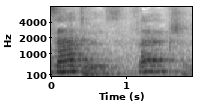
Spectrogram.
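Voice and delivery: "satisfaction" slow, down on -tis-, up on FAC; accent sticking out. Shown as a demonstration. Teacher explaining the syllable that sticks out, accented satisfaction. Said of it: "you go down in order for that syllable to stick out".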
